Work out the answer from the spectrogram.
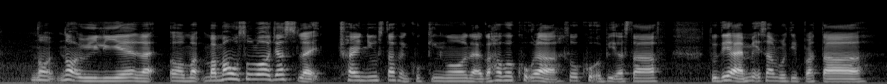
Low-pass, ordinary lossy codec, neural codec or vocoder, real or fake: none; none; none; real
